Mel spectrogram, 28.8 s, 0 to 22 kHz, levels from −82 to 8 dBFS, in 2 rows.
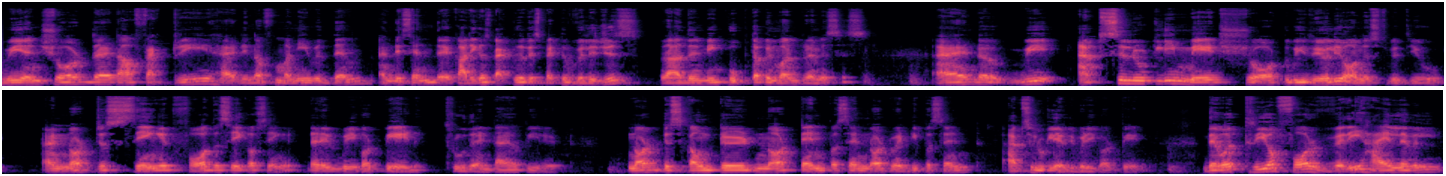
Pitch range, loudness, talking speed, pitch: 90-100 Hz, -22 LUFS, 160 wpm, 95 Hz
